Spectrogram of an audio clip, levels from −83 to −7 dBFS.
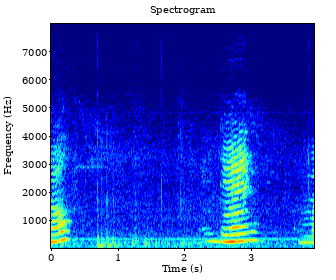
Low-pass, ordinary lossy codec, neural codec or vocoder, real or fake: none; none; none; real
